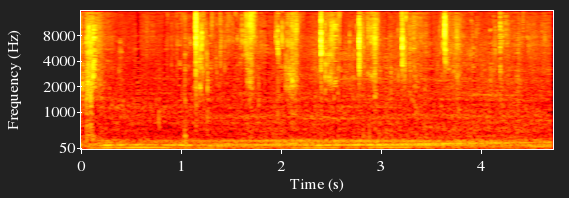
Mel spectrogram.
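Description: Close mouth sounds of eating takeout chicken: chewing and finger-licking, with scattered short wet smacks and clicks over a steady low hum.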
